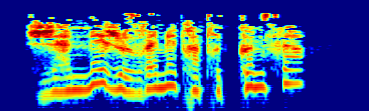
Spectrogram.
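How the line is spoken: Exclaiming. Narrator (French): s'exclame

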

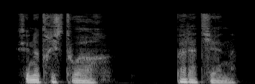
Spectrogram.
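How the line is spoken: Calm, cold voice. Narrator (French): fit Zizo d'une voix calme et froide

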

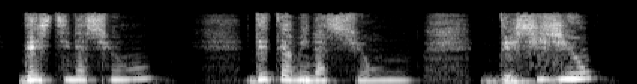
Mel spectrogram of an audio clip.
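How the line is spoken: Murmuring. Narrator (French): murmura

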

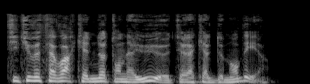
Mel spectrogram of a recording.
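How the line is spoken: Curt. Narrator (French): dit sèchement Ron

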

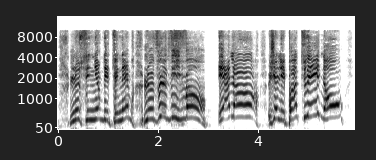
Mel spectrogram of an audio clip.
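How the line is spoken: Exclaimed. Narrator (French): s'écria Crabbe

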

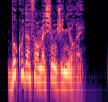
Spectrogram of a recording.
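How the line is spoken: Plain. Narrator (French): répondit Maline

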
